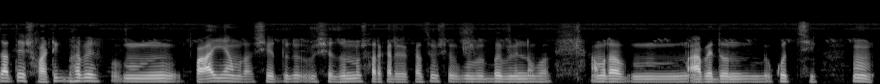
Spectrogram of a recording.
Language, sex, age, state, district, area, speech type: Bengali, male, 18-30, West Bengal, Birbhum, urban, spontaneous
